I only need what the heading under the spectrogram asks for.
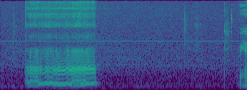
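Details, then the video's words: Kalli, a roughly nine-month-old female Cavalier King Charles Spaniel and a loud snorer, gives one long tonal, nasal snore lasting about a second and a half. Quiet room otherwise, with a faint rustle at the end. "Snoring King Charles Cavalier"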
